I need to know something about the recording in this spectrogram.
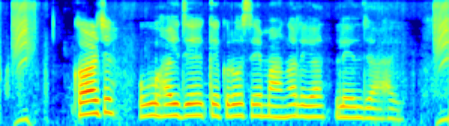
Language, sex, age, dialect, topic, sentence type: Magahi, female, 31-35, Southern, banking, statement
